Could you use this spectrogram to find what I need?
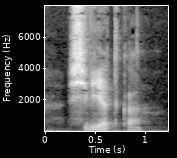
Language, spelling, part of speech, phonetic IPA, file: Belarusian, сведка, noun, [ˈsʲvʲetka], Be-сведка.ogg
- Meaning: 1. witness 2. female witness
